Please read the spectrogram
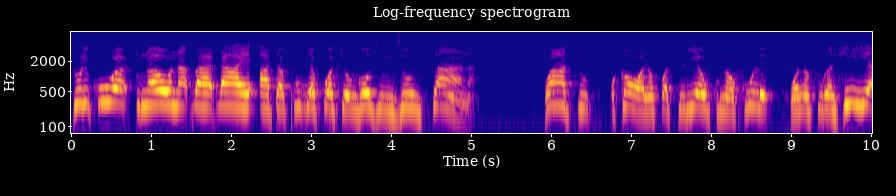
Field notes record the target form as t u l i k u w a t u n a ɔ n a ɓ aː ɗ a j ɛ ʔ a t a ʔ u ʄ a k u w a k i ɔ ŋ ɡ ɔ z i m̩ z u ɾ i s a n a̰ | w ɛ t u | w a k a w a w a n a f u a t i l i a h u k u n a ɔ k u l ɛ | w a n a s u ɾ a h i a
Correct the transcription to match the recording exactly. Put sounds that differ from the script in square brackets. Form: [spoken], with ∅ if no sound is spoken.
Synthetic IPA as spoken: t u l i k u w a t u n a ɔ n a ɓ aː ɗ a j ɛ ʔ a t a [k] u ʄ a k u w a k i ɔ ŋ ɡ ɔ z i m̩ z u ɾ i s a n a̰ | w [a] t u | w a k a w a w a n a f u a t i l i a h u k u n a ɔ k u l ɛ | w a n a [f] u ɾ a h i a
